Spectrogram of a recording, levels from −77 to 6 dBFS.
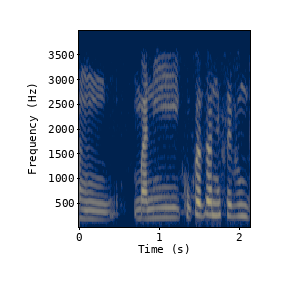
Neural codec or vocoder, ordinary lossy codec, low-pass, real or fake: none; none; 3.6 kHz; real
